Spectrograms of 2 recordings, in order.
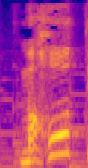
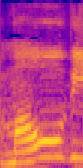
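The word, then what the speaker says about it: Mahou: で、しかも、私これ、魔法って読んだからね。 – そうそう、スペルがね、日本語で魔法ですからね、完全にね。 – そう。だけど、スペイン語で H は発音しないから、うん、これは魔王ビールなんですね。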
